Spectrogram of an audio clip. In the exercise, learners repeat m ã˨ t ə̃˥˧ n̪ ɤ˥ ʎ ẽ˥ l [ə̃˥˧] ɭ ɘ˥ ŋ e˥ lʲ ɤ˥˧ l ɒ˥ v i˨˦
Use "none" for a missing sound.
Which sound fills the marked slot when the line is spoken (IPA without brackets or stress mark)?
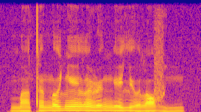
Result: ə̃˥˧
